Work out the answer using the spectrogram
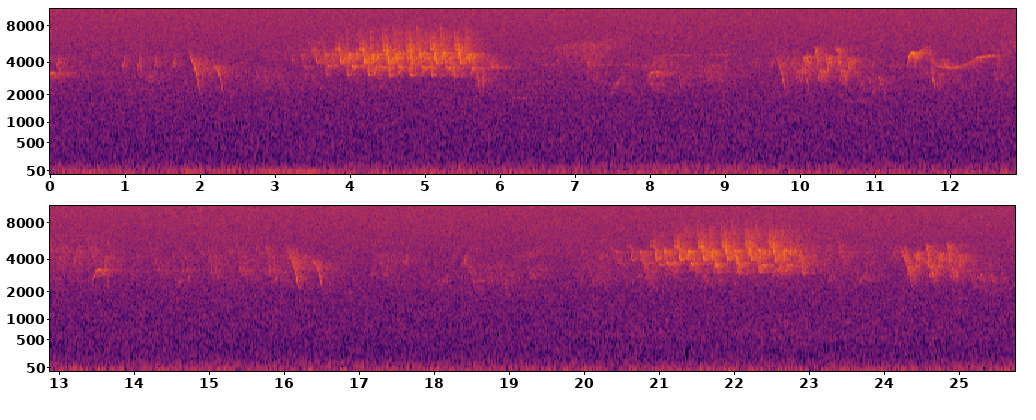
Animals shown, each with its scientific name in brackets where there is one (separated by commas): Ovenbird (Seiurus aurocapilla), Blue-headed Vireo (Vireo solitarius), Mourning Warbler (Geothlypis philadelphia), Black-throated Blue Warbler (Setophaga caerulescens), Eastern Wood-Pewee (Contopus virens)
